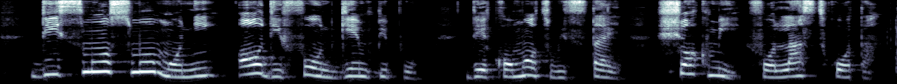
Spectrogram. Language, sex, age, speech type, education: Nigerian Pidgin, female, 15-29, spontaneous, tertiary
